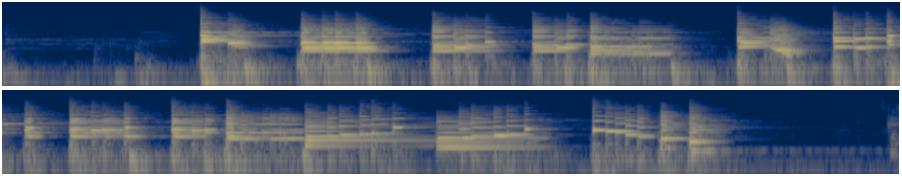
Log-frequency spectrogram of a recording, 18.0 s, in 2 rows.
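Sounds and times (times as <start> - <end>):
rock and roll piano: 2.0 - 16.3.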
